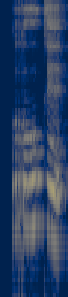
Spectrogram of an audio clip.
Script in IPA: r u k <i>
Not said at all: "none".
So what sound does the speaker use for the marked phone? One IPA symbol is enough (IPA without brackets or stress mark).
ɪ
